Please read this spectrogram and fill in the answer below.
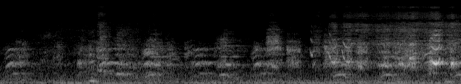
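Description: Two excited pit bulls yipping and whining in quick, repeated short cries, with a louder, rougher burst of sound near the end.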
